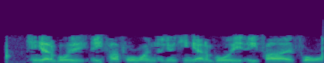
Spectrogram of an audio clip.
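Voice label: Police Patrol Dispatch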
